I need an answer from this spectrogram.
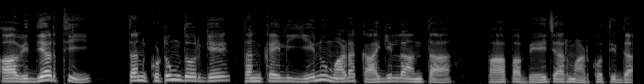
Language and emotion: Kannada, sad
